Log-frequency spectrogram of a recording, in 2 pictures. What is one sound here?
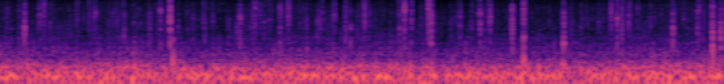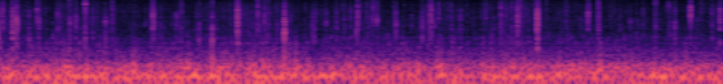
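Flames roar with a low, soft rumble.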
